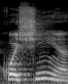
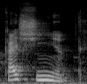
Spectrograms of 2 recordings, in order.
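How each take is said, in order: First: The first vowel is a clear 'o' sound. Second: The first vowel is reduced to an 'a' sound.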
